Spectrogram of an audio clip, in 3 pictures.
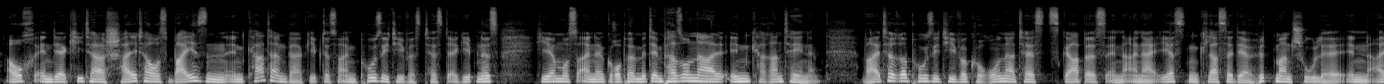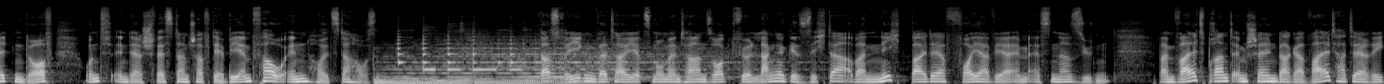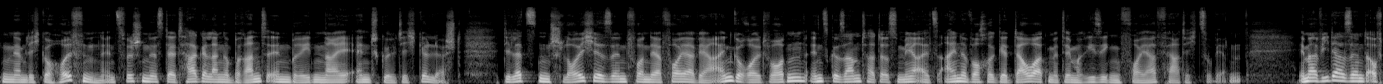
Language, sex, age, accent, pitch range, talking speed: German, male, 40-59, German, 105-135 Hz, 150 wpm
